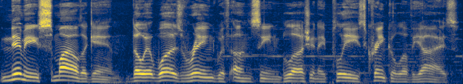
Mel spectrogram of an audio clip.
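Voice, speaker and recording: A man's voice: medium pitch, expressive, slow, a little mellow, faint music behind. A man reading scripted fiction as an audiobook narrator.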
